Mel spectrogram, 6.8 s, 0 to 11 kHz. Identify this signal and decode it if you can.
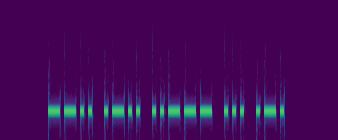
Morse code, heard as a keyed tone, about 15 wpm, 700 Hz. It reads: ZL2SR
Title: DXCC-100 Call Signs - 5 Characters - Repeated 3x - 15wpm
